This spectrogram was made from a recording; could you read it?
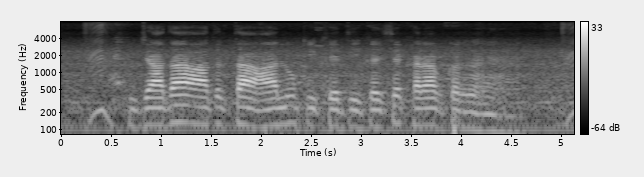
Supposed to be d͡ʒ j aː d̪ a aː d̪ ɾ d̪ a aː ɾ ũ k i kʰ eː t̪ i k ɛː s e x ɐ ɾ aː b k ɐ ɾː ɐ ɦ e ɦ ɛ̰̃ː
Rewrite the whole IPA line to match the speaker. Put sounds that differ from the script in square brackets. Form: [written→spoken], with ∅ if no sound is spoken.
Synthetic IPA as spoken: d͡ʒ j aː d̪ a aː d̪ ɾ [d̪→t̪] a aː [ɾ→l] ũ k i kʰ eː t̪ i k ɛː s e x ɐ ɾ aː b k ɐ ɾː ɐ ɦ e ɦ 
